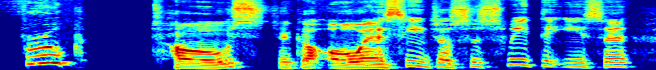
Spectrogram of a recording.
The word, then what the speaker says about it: fructose: Fructose. 这个 C 发 K.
